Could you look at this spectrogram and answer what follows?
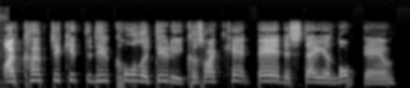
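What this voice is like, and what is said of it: Put-on British accent. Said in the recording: “You gotta say it in a British accent.”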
